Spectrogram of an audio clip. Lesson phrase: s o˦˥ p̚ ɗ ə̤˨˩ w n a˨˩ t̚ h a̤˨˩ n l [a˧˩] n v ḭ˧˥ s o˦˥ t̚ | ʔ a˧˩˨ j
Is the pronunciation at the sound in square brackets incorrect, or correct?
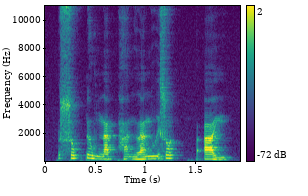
incorrect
